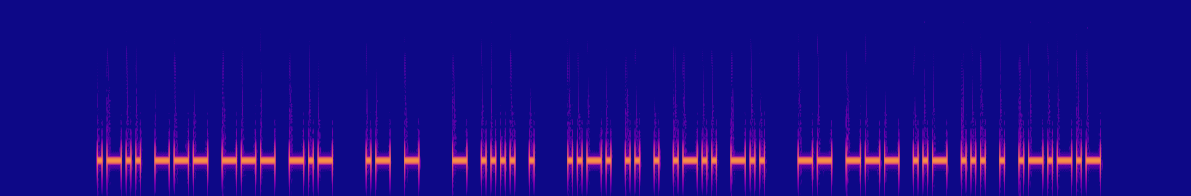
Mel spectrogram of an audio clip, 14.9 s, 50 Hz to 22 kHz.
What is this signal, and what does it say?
Morse code, heard as a keyed tone, about 21 wpm, 700 Hz. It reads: LOOK AT THE FIELD MOUSE.
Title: Sentences from Top 1000 Words - Review Part 5 - 20wpm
